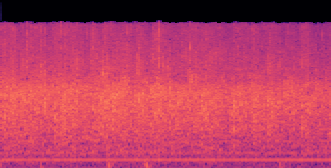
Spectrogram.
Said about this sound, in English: Give God a great big hand clap of praise.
